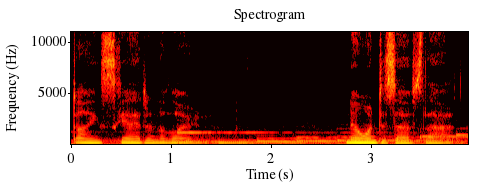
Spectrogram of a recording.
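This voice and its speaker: A woman's voice: medium pitch, steady tone, slow pace, vocal fry, music in the background. A woman reacting to a game and reading along as she plays. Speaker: streamer playing and reacting to a visual novel.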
